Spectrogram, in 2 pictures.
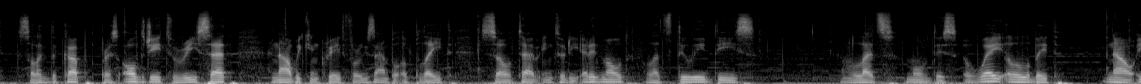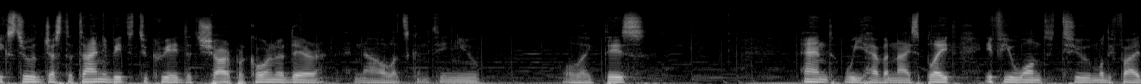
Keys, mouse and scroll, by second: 1.1 alt+g, 2.7 KP_1, 4.2-4.7 scroll up 2, 4.7 Tab, 5.1 shift+middle click, 6.0 click, 7.0 x, 7.9 click, 8.5 g, 8.7 x, 10.2 click, 10.8 ctrl+z, 10.9 e, 11.1 x, 12.1 click, 12.3 e, 13.3 click, 14.3 e, 15.4 click, 15.7 e, 18.5 click, 18.7-20.3 middle drag, 21.0 middle click, 22.7 middle click.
